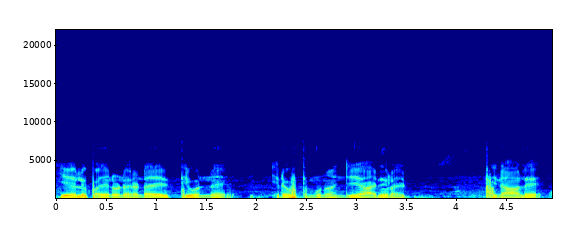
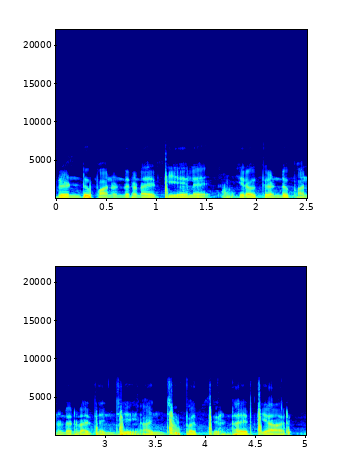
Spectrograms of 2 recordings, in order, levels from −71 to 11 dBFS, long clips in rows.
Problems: low volume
